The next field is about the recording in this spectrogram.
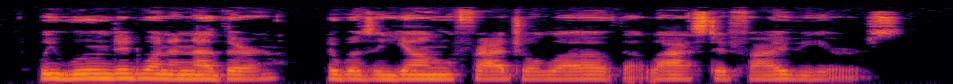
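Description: Fairly low in pitch, a woman speaks at a moderate pace in a dark, mellow tone. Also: very clean recording, silent background. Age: 20s. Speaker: storyteller. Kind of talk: reading aloud.

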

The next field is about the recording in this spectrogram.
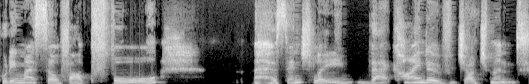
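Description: Fairly high, somewhat breathy woman's voice with an Australian accent, lively intonation and a moderate pace. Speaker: nurse practitioner and author. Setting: video call.

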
